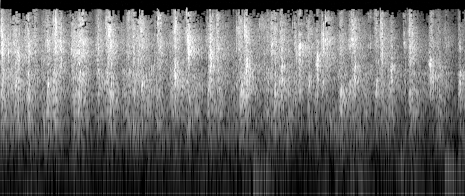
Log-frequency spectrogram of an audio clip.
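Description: A crowd applauds steadily, many hands clapping in a dense, continuous patter that holds at a fairly even loudness throughout, with no talking over it.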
